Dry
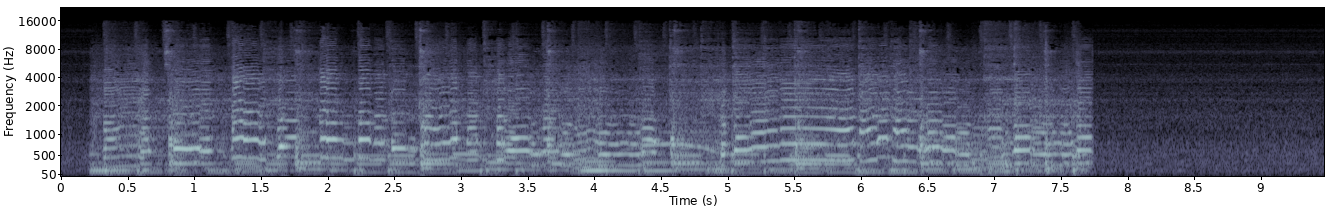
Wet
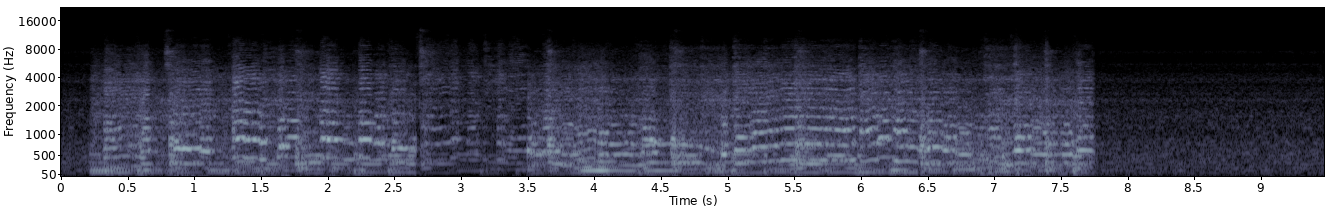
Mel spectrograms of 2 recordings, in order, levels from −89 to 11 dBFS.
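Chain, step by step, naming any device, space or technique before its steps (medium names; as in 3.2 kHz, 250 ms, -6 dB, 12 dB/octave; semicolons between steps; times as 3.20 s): string-machine ensemble chorus (three-phase chorus; low-pass 5.7 kHz 12 dB/octave); 2.66–3.50 s: pre-emphasis filter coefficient 0.8; trim -6 dB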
